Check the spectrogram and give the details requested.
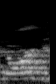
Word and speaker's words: Neorr: So yes, my name is Karen Neorr, and it's pronounced Neorr. Just ignore the E.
